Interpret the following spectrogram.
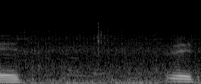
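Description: A man speaking, breaking off briefly after a held vowel and resuming near the end. In the pause there is only a low, steady outdoor rumble.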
